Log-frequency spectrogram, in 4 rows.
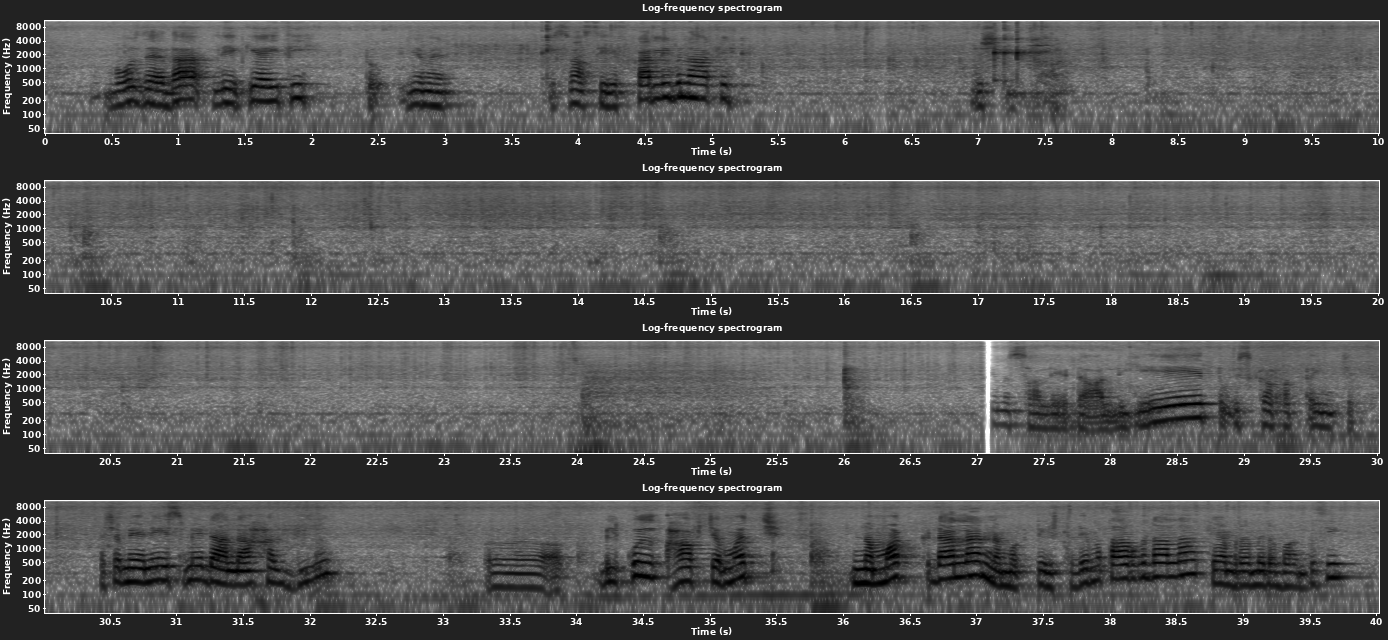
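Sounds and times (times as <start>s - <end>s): food sizzling in oil: 0.0s - 40.0s
spatula stirring and scraping pan: 3.1s - 26.6s, 27.7s - 38.3s
metal spoon clatter: 7.1s - 7.7s.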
